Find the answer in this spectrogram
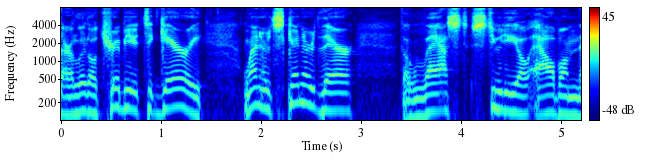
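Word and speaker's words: Lynyrd Skynyrd: That goes back to 1980, in an album called Anytime, Anyplace, Anywhere, and where it all started, the very first Leonard Skinner album, pronounced Leonard Skinner, we heard I Ain't the One.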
